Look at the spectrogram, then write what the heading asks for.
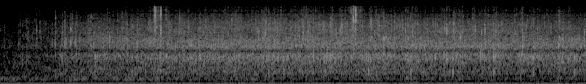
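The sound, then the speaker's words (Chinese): An audience claps in a dense, steady wash of applause that holds at an even level for about four seconds, with a couple of sharper claps standing out and no voices. “哎呀，一听到财运好了就鼓掌了”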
